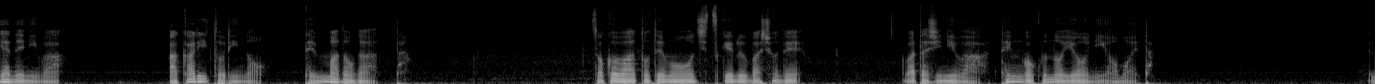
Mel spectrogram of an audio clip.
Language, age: Japanese, 40-59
